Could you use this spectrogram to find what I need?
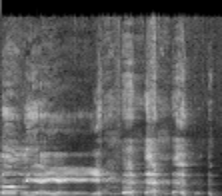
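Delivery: high, loud yeahs through real laughter; laughing hard. Real, not acted. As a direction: crack up while agreeing. Cracking up at the show.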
